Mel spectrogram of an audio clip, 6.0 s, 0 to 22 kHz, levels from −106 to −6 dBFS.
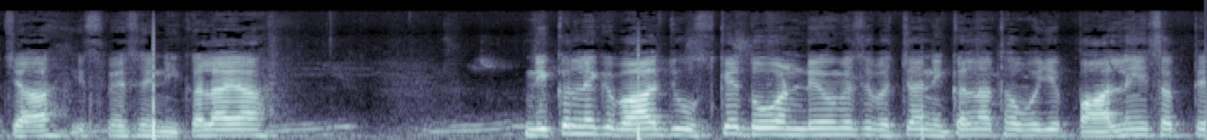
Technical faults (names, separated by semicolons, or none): loud pop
